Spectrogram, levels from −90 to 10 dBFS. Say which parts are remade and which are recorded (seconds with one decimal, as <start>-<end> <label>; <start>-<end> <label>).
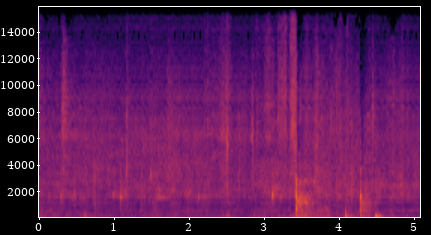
0.0-3.8 remade; 3.8-4.3 recorded; 4.3-5.1 remade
